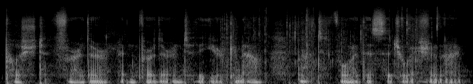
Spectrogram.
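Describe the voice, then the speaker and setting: A man whispering as a formal, dryly ironic doctor in a soft-spoken ASMR roleplay. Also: fairly low pitch, flat delivery, normal speed, gravelly.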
